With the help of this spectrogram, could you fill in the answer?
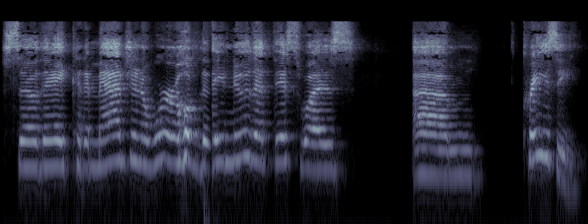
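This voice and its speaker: A woman's voice: on the high side, slow, a bit bright. A woman speaking as an academic interview guest, explaining in a thoughtful, didactic, conversational way and correcting herself as she goes. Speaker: history scholar and teacher, interview guest.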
